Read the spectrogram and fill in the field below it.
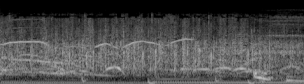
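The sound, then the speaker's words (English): A crowd applauds loudly and steadily, a dense wash of clapping that fills the whole stretch without letting up, with a few thin whistle-like tones rising above it. “Let's give Jason Love a round of applause.”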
